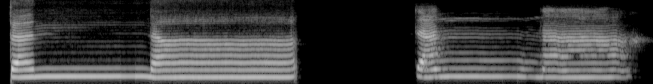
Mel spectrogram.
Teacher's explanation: we have to hold the noon sound in our nose for two seconds before letting it go to produce the vertical fattah sound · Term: nasal sound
